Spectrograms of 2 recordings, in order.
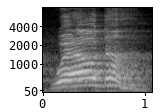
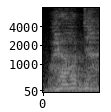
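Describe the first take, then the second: First: Booming pronouncement of Well done; proclaimed. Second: Much softer, tender repeat of Well done; hushed, tender Well done; soft echo. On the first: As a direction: ring out louder, like a verdict. God's praise at the last day. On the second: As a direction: let it fall gently. Echo of God's praise. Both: Acted.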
